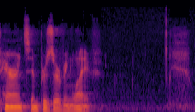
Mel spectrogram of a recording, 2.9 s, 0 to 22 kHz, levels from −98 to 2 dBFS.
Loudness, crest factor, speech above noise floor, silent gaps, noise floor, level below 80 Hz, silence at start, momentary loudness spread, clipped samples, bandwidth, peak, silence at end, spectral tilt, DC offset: -39 LUFS; 20 dB; 31 dB; none; -68 dBFS; -68 dBFS; 0 s; 18 LU; under 0.1%; 16.5 kHz; -20 dBFS; 0.1 s; -4.5 dB/octave; under 0.1%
